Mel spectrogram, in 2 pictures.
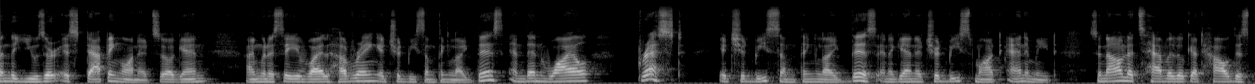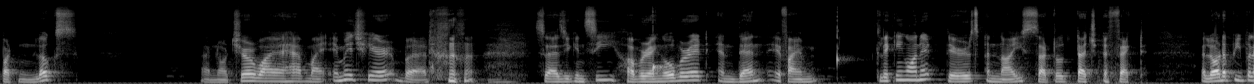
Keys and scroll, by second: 14.5 Right, 15.6 r.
